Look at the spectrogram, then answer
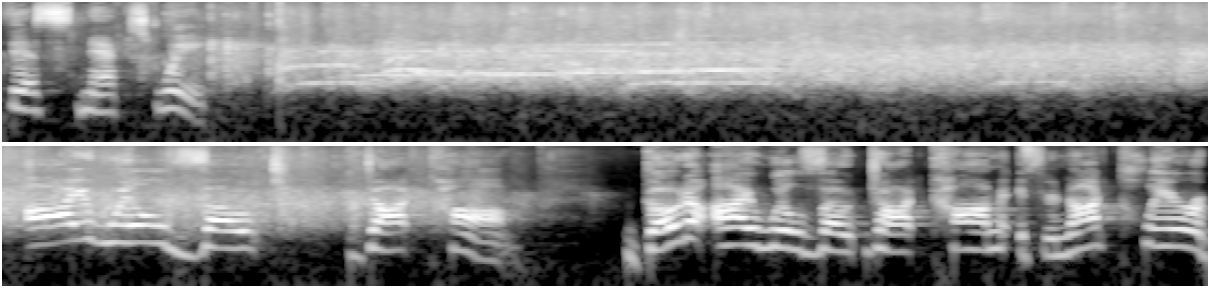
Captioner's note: applause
